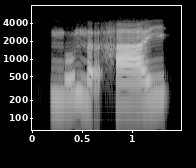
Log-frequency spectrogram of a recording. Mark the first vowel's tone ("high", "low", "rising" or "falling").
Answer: rising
